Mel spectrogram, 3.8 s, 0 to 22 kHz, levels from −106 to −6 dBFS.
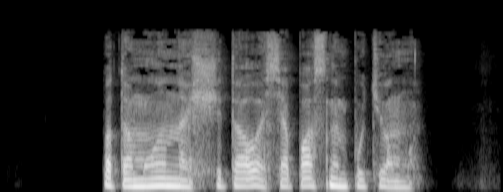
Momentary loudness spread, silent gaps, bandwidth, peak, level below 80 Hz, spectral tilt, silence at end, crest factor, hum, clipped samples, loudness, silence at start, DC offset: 10 LU; none; 11 kHz; -4 dBFS; -62 dBFS; -7 dB/octave; 0.65 s; 18 dB; none; under 0.1%; -22 LUFS; 0.8 s; under 0.1%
